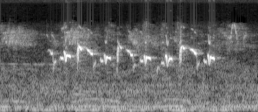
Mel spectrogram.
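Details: Tamed bulbul call meant to stir wild bulbuls into coming: a rapid run of about ten clear, bubbly chirps, each slightly falling, delivered evenly over two seconds against faint background hiss.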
